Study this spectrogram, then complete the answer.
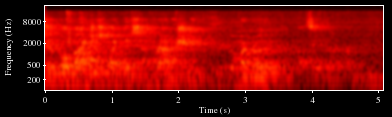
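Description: An elderly man speaks into a microphone, heard through a loudspeaker in an echoing room.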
